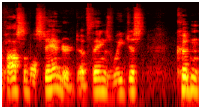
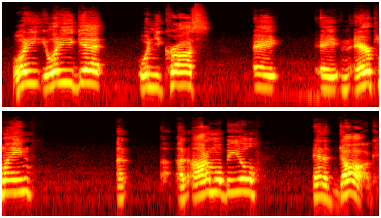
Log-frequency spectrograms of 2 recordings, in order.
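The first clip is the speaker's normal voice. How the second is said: put-on higher, louder halting child voice; little son's riddle; 8 semitones higher, 6 dB louder than usual. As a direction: ask the riddle like an eager toddler. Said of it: "He said".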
